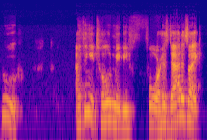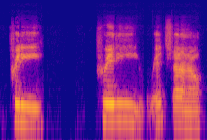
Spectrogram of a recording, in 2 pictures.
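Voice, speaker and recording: A man's voice: a little high, slow. Rambling man in loose casual chat. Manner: loose, rambling, heavy use of "like". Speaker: cast member of a radio play podcast.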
